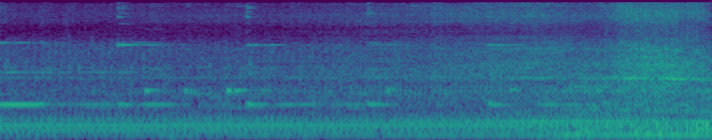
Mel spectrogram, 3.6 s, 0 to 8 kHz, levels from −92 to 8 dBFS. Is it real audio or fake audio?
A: real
